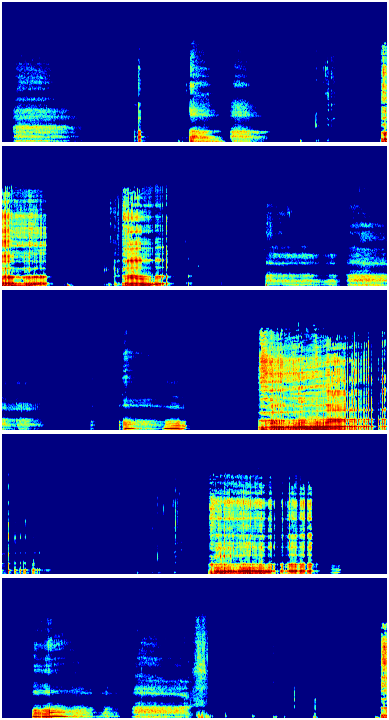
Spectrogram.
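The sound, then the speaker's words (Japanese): A woman burps repeatedly, producing many throaty, drawn-out belches of varying length. Each burst is separated by stretches of silence, and no one speaks. “もっと聞かせてあげる。ママゲップ、たっぷり味わってね。”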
